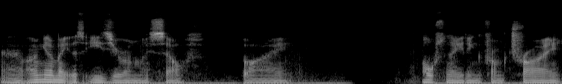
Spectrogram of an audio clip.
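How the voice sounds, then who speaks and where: A man with a very deep, low voice and vocal fry swings his pitch very widely, with audible room echo around him. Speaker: gaming YouTuber. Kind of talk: gameplay commentary. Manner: halting, many fillers.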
